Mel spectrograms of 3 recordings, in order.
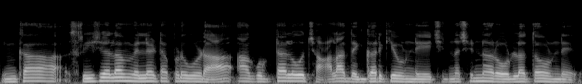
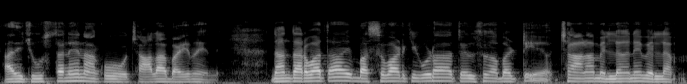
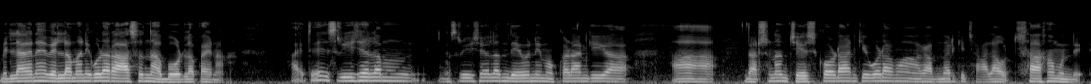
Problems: none marked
